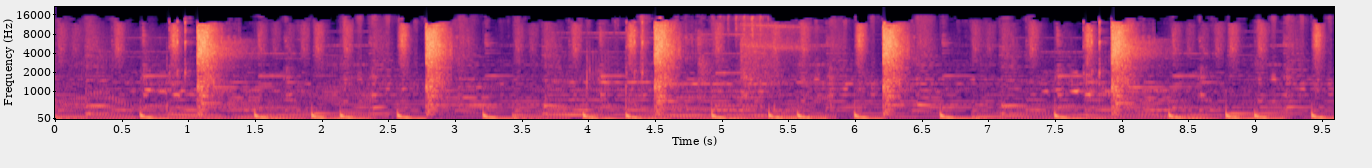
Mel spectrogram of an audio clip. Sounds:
musical instrument
music

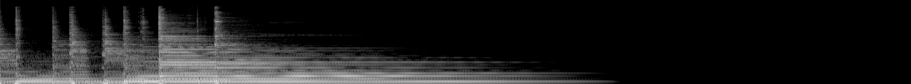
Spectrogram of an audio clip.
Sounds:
music

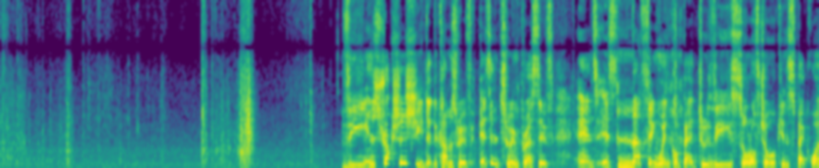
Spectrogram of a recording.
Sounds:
speech

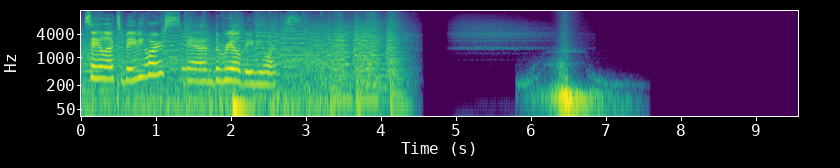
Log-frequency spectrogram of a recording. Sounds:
speech
music

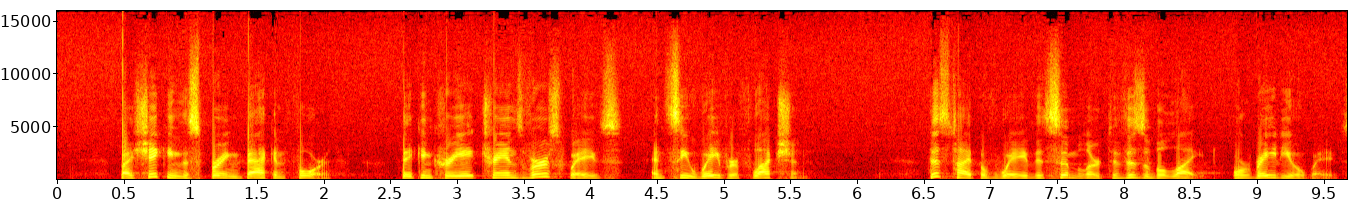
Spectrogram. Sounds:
speech

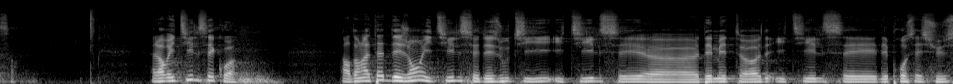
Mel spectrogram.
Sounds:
speech

